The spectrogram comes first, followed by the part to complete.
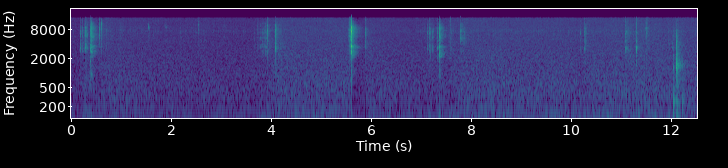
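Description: Scissors snipping a small strip of manila envelope paper, cutting fishtail banner ends: a handful of short, sharp snips spaced a second or more apart.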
